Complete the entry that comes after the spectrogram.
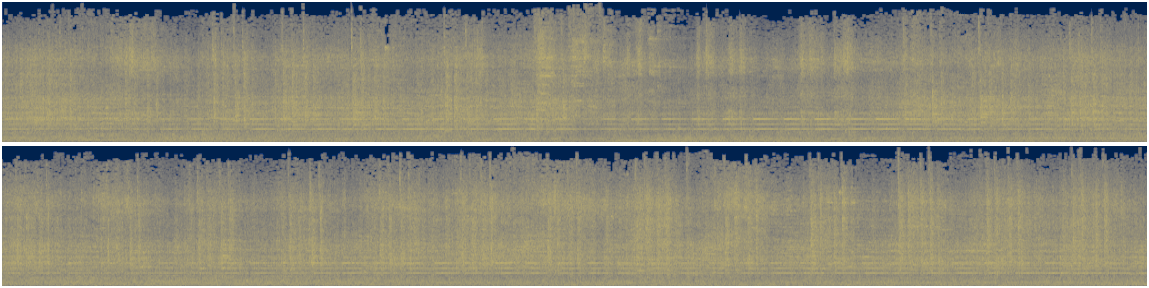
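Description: Freight cars of a long mixed train rolling past at track side. The wheels rumble steadily on the rail with rhythmic clicks over the rail joints, and a steady high-pitched ringing runs throughout.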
